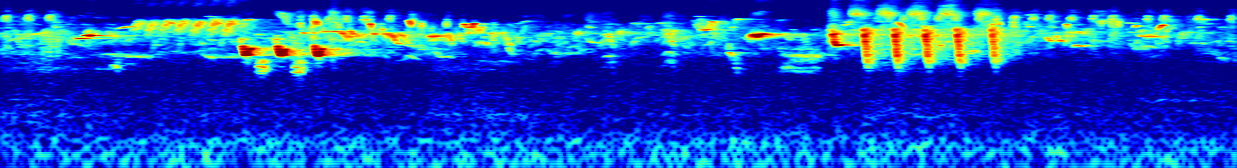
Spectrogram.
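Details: Nightingale song in the Rawka river valley near Doleck, mixed into a thick dawn-like chorus: scattered twittering phrases, short whistles, then a strong run of repeated sharp notes after five seconds, with other birds singing throughout.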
